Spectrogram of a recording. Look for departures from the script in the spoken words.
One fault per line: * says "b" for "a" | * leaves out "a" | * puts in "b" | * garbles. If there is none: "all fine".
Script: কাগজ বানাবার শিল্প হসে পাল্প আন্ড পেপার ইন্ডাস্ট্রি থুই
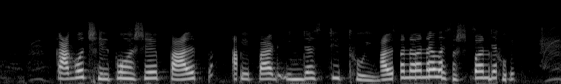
* leaves out "বানাবার"
* leaves out "আন্ড"
* garbles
